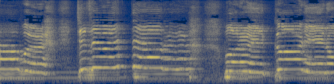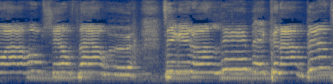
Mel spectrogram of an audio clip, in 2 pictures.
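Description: A woman singing a slow song in phrases with short breaths between them, accompanied by a strummed Yamaha acoustic guitar; her voice is the loudest part.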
